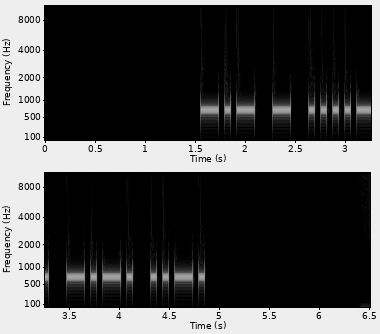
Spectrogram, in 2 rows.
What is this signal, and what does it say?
Morse code, heard as a keyed tone, about 24 wpm, 700 Hz. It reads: KT4CF
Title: Speed Racing - USA Call Signs 20wpm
